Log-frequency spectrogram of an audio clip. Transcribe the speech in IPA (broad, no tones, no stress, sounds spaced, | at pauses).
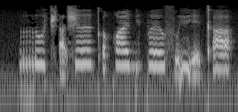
r u t͡ʃʼ a̰ ʃ ɘː kʼ u qʷ eː bʲ e p ɘː sʷ ḭ vʲ ḛ kʼ a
